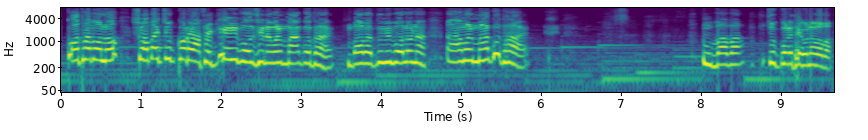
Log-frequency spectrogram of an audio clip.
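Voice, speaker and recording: A young man, playing a distraught son who pleads over and over and then wails for his dead mother. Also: very high voice. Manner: pleading, wailing, repeating himself. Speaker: actor in a short drama. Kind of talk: melodramatic drama acting.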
